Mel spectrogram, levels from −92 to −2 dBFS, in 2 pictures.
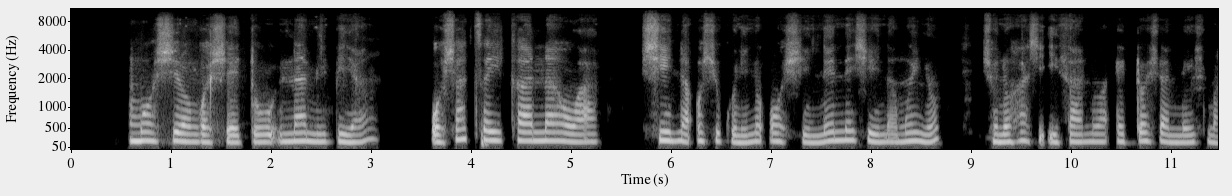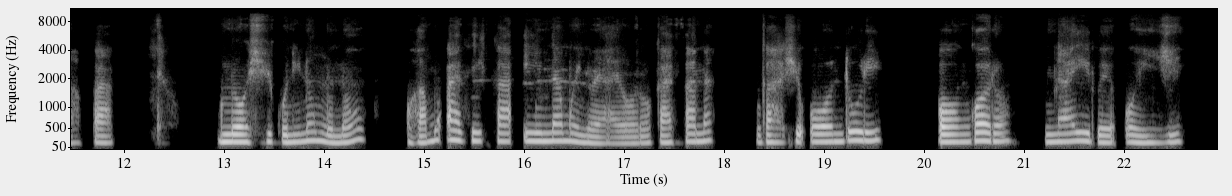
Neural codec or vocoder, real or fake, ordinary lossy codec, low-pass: none; real; Opus, 24 kbps; 9.9 kHz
